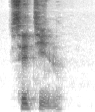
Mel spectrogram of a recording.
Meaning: cetin
- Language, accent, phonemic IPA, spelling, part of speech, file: French, France, /se.tin/, cétine, noun, LL-Q150 (fra)-cétine.wav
